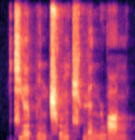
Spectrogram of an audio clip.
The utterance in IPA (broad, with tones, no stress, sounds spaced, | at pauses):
t͡ɕ j ɛ˥ p i˧˥ n ʈ͡ʂʰ ʊ˥ ŋ t͡ɕʰ ɥ ɛ˨˩ n ɻ w ɑ˥˩ ŋ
